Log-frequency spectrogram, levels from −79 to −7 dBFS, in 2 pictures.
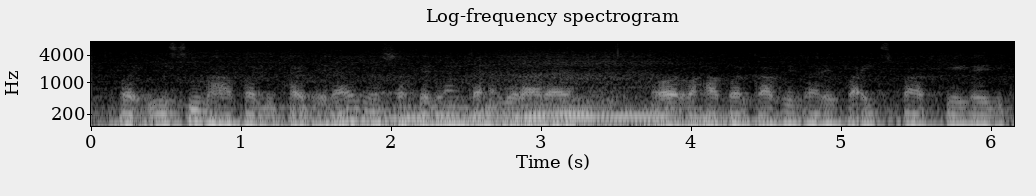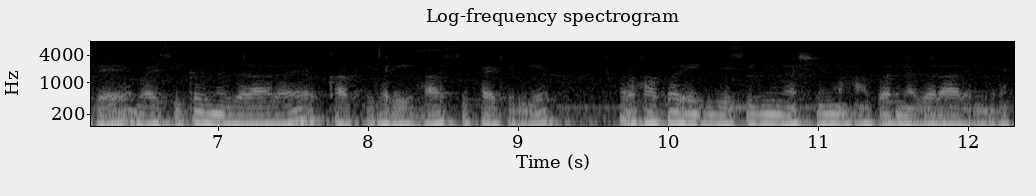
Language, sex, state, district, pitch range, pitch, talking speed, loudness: Hindi, male, Uttar Pradesh, Hamirpur, 95-100 Hz, 95 Hz, 230 wpm, -36 LUFS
